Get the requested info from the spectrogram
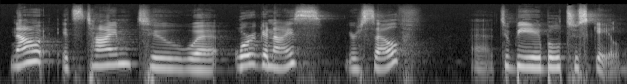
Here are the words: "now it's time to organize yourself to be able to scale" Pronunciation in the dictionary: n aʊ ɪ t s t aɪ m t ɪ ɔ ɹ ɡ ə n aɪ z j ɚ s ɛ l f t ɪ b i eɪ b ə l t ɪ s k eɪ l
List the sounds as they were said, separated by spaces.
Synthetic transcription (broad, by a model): n aʊ ɪ t s t aɪ m t ɪ ɔ ɹ ɡ ə n aɪ z j ɚ s ɛ l f t ɪ b i eɪ b ə l t ɪ s k eɪ l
